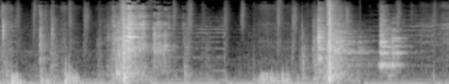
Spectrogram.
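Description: Plastic clicks and knocks of a dishwasher being closed up: the detergent cup lid snapping shut, then the door shut with a louder clunk a little past three seconds in.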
